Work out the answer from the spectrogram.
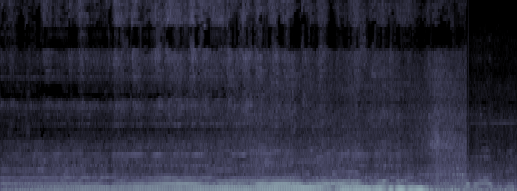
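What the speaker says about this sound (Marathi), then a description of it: "देखा गाइस, इथून ट्रेन आली." A train rolls through a station in India on the way to Darbhanga, a loud rumbling approach with a steady tonal hum that sweeps down in pitch as it passes, then cuts off abruptly.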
